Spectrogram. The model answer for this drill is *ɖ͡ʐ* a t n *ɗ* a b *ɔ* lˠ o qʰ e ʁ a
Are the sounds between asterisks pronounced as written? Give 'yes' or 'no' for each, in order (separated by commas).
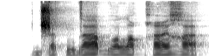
yes, no, no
